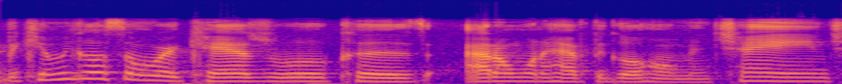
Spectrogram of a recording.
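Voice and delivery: ordinary talk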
